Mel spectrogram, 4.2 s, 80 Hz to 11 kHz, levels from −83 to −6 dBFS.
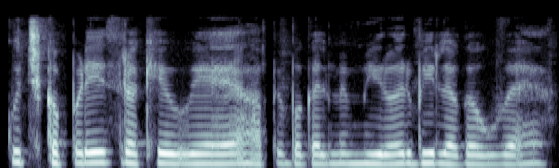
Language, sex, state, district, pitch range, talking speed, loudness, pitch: Hindi, female, Chhattisgarh, Raipur, 180-195 Hz, 215 wpm, -16 LUFS, 185 Hz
